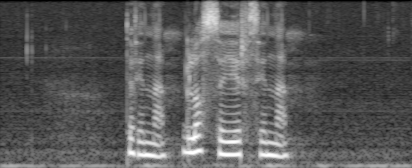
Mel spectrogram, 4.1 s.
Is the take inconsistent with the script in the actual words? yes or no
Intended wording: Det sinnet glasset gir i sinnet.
no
